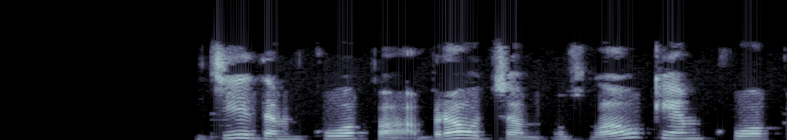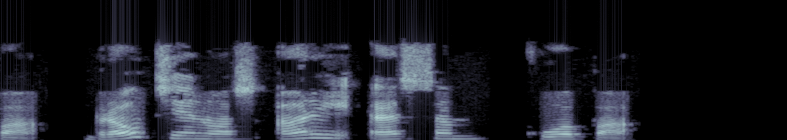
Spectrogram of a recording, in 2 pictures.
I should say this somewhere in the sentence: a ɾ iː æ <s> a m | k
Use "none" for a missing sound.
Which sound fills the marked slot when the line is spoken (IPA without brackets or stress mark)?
s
